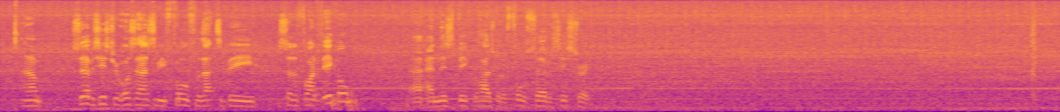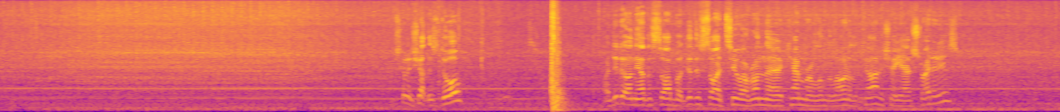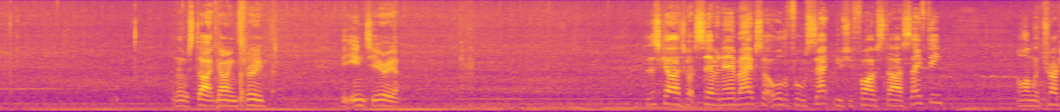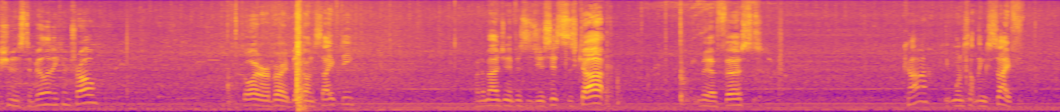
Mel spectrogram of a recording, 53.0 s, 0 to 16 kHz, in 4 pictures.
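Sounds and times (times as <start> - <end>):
car engine idling: 0.0 - 53.0.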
